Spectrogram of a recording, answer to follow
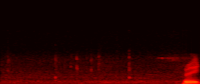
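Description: A few faint computer-keyboard keystrokes, scattered clicks over a steady background hiss and hum, as a word is typed into a code editor. Near the end a spoken word comes in.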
